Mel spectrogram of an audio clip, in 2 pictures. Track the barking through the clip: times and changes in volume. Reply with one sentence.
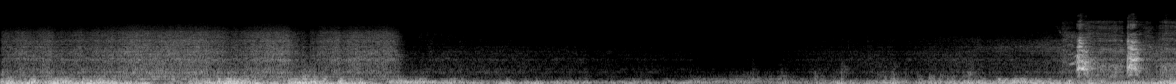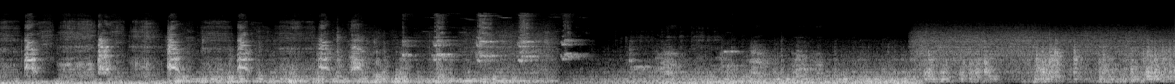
You can hear the barking from 10.7 to 20.0 s, getting quieter.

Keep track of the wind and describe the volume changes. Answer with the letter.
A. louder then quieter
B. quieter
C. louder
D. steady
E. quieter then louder
E.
